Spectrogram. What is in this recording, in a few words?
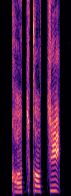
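"kocchi kocchi", Japanese; yobikake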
